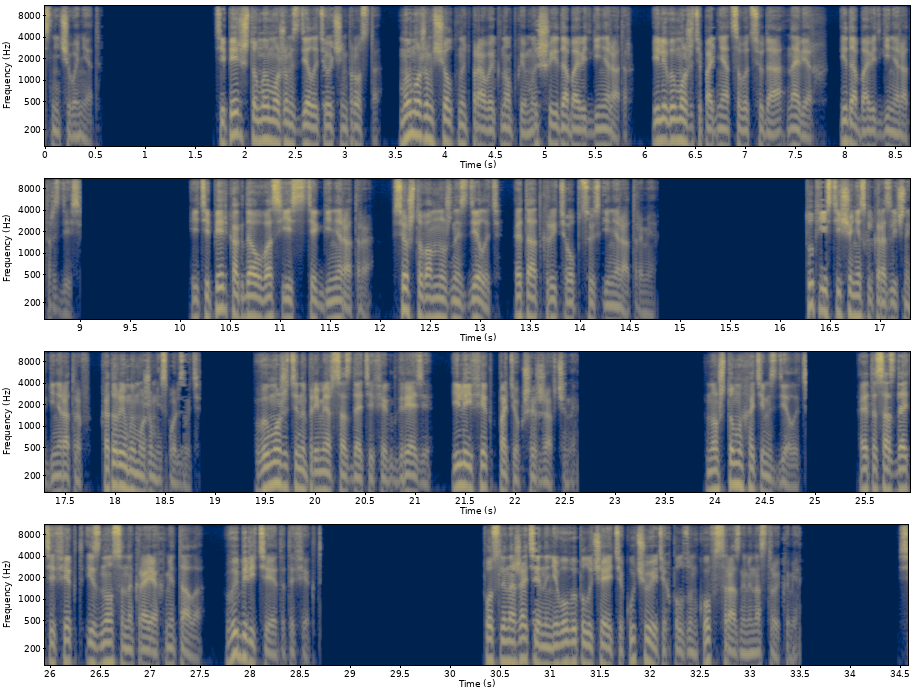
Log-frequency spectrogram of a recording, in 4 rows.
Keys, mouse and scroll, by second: 2.9 right click, 24.9-25.5 scroll down 1, 25.5-27.6 scroll up 1, 30.8-33.0 scroll down 1, 33.8-34.5 scroll up 1.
